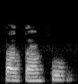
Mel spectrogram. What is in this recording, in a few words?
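"tatafo", Nigerian Pidgin, female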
